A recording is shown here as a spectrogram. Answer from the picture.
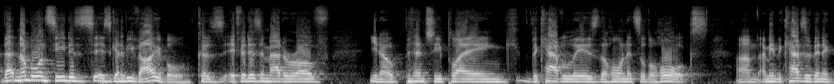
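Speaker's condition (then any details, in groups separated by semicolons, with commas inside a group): No condition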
